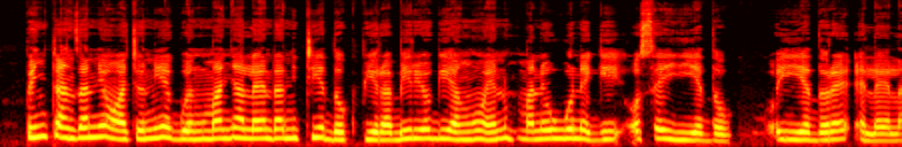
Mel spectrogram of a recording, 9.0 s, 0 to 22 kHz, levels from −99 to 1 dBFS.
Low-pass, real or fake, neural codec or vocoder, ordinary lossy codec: none; fake; vocoder, 44.1 kHz, 128 mel bands every 512 samples, BigVGAN v2; none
